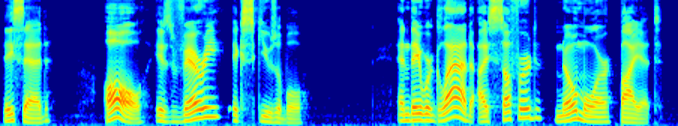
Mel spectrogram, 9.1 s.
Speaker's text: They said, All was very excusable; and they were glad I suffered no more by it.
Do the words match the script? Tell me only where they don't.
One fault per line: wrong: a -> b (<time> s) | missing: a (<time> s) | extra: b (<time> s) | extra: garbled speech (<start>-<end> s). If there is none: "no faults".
wrong: was -> is (2.1 s)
